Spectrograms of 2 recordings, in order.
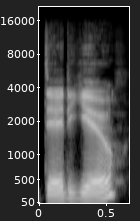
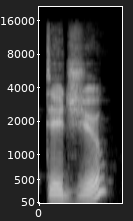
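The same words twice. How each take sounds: First: The d is released as a firm separate d. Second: The d and y blend into a j sound. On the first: "with a firm D sound" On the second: "that d sound, because it's followed by a y, becomes like a j"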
